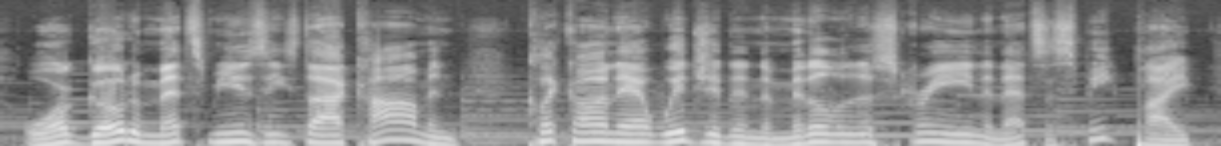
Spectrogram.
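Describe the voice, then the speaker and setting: Male podcast host, casual sports talk, conversational and slightly halting, mid-range voice. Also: medium pitch, darkish tone.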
